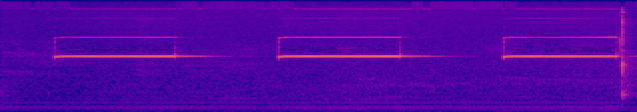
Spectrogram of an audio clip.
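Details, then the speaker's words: Smart RCBO/MCCB circuit breaker with the neutral disconnected, screen off: three long, steady high-pitched beeps about a second each with short gaps, its missing-neutral warning. "No neutral. The screen is gone, but it's still making a sound."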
